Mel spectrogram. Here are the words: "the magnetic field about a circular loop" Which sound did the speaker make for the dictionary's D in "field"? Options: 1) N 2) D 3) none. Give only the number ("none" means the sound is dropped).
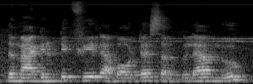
2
